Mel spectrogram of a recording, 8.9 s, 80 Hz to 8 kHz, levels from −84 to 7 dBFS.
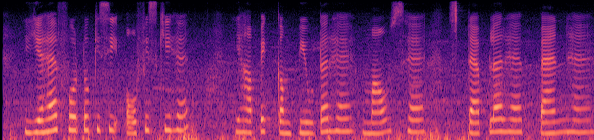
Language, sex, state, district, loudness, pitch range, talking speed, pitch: Hindi, female, Haryana, Rohtak, -16 LUFS, 235-270 Hz, 105 wpm, 255 Hz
